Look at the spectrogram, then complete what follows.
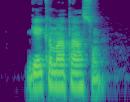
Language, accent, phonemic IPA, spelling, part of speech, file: French, France, /ɡɛ kɔ.m‿œ̃ pɛ̃.sɔ̃/, gai comme un pinson, adjective, LL-Q150 (fra)-gai comme un pinson.wav
- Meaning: happy as a clam, happy as a lark (very happy)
